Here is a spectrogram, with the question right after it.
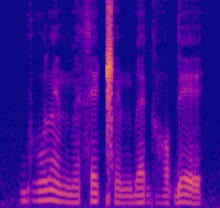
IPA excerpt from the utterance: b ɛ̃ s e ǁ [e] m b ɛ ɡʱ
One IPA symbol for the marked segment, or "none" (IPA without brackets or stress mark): ẽ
